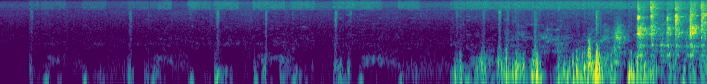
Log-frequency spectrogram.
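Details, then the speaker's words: Mitral regurgitation murmur played in a cardiology teaching seminar, heard at the apex: regular heartbeats with a blowing pansystolic murmur filling systole; loud background noise later. "okay uh so moving on to the the the holocaust mama also the fan system in the micro regurgitation"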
